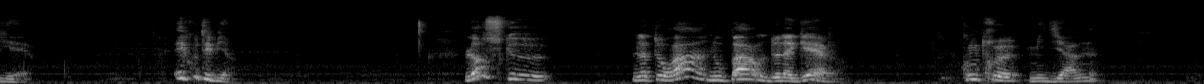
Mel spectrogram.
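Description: A man speaks calmly and slowly in short phrases, close to a microphone.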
